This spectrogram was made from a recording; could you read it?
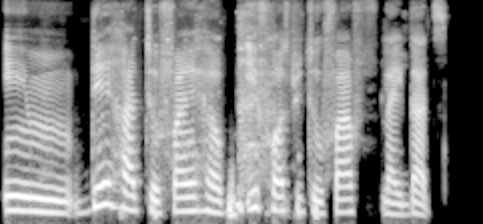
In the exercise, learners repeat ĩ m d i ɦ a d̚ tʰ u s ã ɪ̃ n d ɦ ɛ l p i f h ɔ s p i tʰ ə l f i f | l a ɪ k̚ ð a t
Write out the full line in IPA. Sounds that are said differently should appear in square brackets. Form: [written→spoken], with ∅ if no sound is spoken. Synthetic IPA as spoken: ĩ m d [i→e] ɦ a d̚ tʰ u [s→f] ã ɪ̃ n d ɦ ɛ l p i f h ɔ s p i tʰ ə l f [i→a] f | l a ɪ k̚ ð a t

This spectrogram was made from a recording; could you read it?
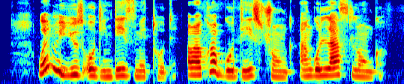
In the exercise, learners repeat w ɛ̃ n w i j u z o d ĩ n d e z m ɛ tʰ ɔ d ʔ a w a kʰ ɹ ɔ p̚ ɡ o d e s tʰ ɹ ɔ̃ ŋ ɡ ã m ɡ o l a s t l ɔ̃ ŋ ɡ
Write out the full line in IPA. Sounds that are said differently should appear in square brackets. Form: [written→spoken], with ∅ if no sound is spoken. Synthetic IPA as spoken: w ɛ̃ n w i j u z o d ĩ n d e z m ɛ tʰ ɔ d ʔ a w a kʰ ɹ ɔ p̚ ɡ o d e s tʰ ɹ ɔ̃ ŋ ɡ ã [m→n] ɡ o l a s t l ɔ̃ ŋ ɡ

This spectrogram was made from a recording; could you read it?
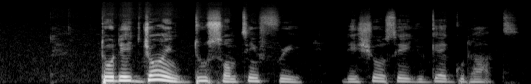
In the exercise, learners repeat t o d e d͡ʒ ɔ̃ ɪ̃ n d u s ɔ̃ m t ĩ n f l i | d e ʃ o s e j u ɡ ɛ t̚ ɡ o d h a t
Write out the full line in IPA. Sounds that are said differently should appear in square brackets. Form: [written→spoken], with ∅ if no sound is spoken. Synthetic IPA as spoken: t o d e d͡ʒ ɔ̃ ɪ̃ n d u s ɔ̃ m t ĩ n f [l→ɹ] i | d e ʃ o s e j u ɡ ɛ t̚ ɡ [o→u] d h a t

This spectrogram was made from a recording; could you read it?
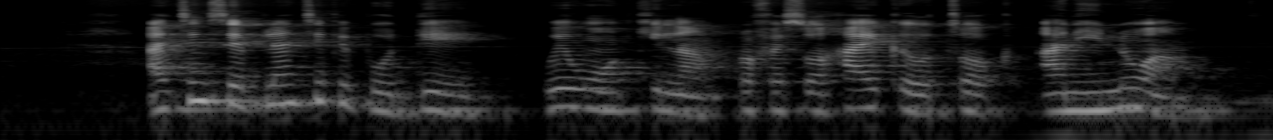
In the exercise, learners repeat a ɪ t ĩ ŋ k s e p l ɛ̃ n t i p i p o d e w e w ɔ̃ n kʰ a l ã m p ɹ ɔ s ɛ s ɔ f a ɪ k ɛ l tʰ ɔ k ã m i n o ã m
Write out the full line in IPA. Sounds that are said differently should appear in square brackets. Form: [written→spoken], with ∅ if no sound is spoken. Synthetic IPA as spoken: a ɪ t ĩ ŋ k s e p l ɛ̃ n t i p i p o d e w e w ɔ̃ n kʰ [a→i] l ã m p ɹ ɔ [s→f] ɛ s ɔ [f→h] a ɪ k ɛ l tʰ ɔ k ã [m→n] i n o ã m

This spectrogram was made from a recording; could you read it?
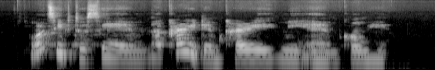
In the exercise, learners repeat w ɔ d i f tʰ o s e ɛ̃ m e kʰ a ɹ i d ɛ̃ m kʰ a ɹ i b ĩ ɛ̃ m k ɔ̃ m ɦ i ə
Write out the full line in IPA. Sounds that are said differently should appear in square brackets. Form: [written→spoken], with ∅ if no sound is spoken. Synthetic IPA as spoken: w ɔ [d→t] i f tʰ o s e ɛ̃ m [e→a] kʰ a ɹ i d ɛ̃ m kʰ a ɹ i [b→m] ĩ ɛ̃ m [k→kʰ] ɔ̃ m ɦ i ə

